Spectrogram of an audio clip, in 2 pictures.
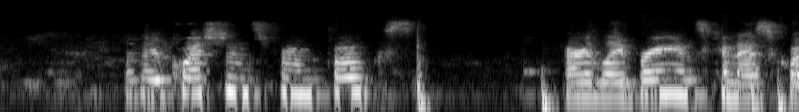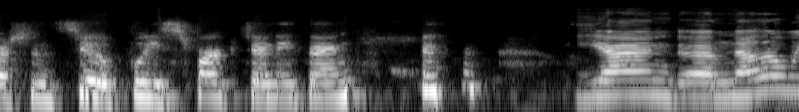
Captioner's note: laughs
